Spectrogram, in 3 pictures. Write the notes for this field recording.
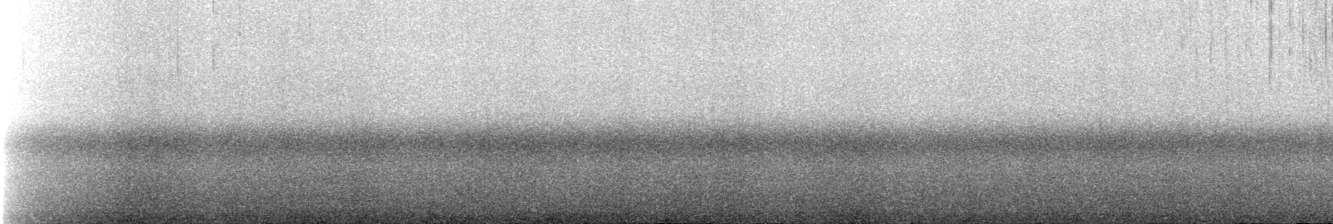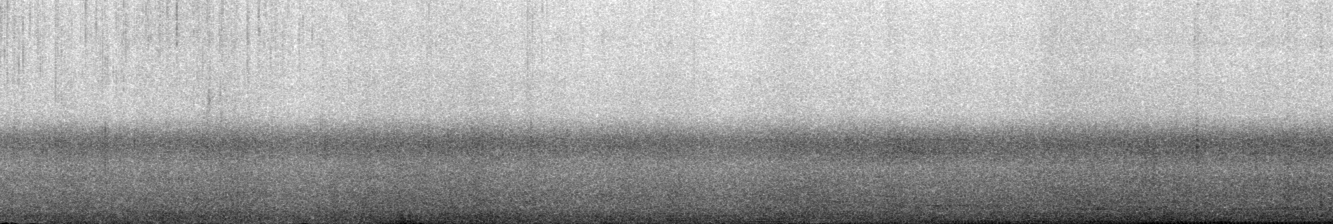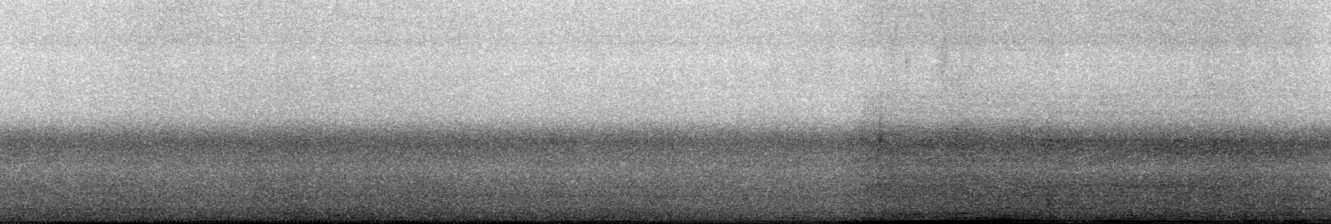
Inside the cave, Sound of the waves, Aboriginal rally venue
